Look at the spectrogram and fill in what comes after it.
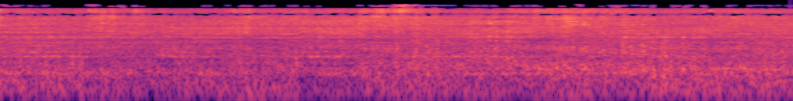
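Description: Double-stack intermodal freight train's container cars passing close by on the rails: a steady, unbroken noise of steel wheels rolling on the track.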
